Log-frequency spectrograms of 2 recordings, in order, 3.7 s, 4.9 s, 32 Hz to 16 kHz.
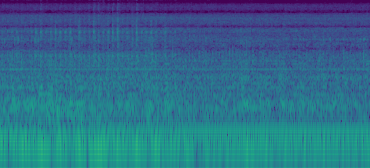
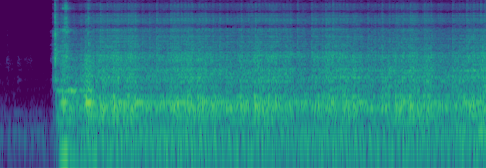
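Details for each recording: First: General 340 drill press running with the bottom cast-iron belt guard removed: a steady low hum from the motor and belt, running evenly with no rattling. The motor moves slightly more than before. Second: General 340 drill press running: a constant buzzing metallic rattle over the spindle hum that goes away when pressed by hand and persists with the belt cover off.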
